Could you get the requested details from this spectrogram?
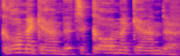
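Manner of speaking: sudden, high-pitched blurted shout. Retelling a scene where Stamets runs up to others: imitating Stamets shouting. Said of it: "just sort of shouts".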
